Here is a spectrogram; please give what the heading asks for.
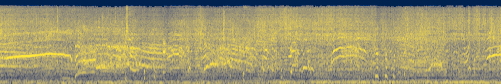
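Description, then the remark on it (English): Loud, sustained male screaming and yelling from a killer chasing a victim in a horror film scene, with a second voice crying out amid a dense, rumbling background of commotion and splashing. “I mean, the majority of the screaming you're hearing is him.”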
